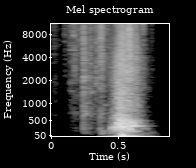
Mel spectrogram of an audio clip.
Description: Magician attack; AquilasTemple

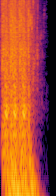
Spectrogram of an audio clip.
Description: Magic Arrow Hit

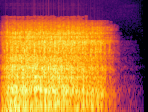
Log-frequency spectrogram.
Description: crocodile; SwampOfDarkness

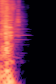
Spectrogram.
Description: Reaper damaged

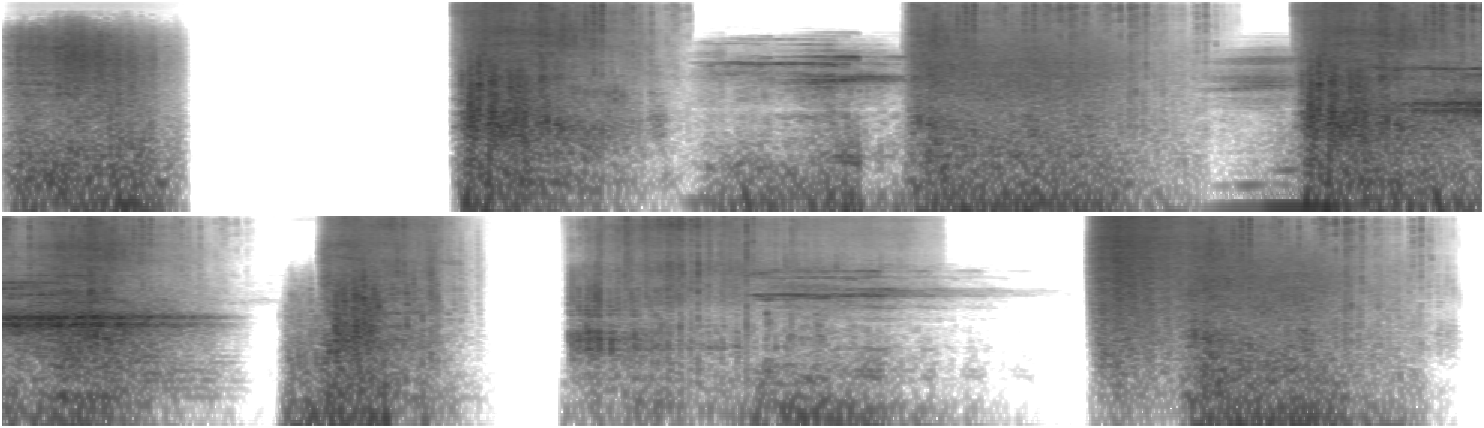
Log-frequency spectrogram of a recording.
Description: Lake surface env; NixiesLake

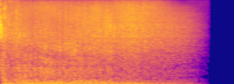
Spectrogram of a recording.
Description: Holy Bolt Hit; Elf

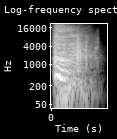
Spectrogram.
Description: Warrior hit; AquilasTemple

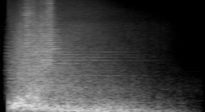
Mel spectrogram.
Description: Reaper Attack

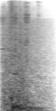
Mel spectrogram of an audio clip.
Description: Holy Sweep; Crusader

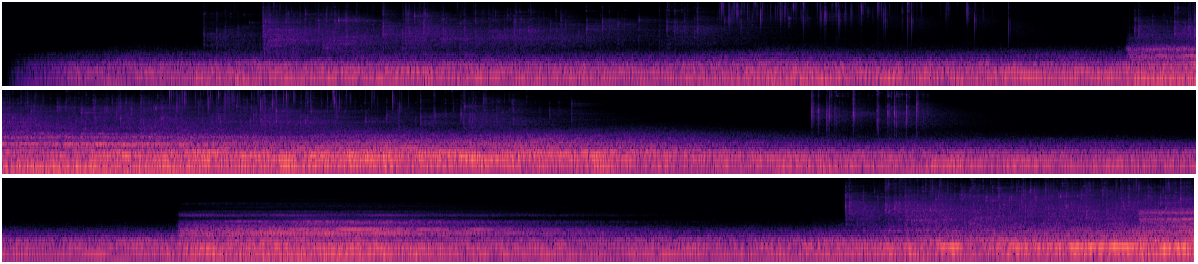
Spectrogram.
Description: Boss Ambience; BGM; Ferea

